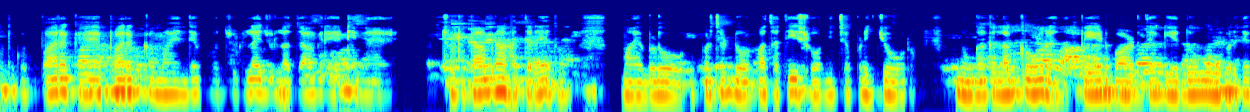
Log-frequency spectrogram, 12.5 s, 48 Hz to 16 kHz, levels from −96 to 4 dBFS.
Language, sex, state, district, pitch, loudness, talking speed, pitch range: Marwari, male, Rajasthan, Nagaur, 125 Hz, -27 LUFS, 155 wpm, 120-135 Hz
